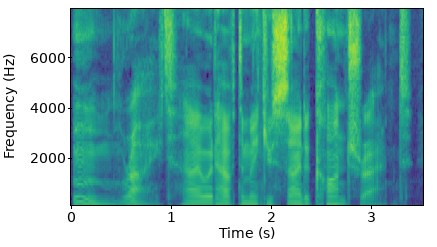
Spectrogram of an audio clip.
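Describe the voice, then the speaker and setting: Guy doing a leering seductive demon crime boss for asmr roleplay, drawly and unhurried, super dry close recording. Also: wildly swooping pitch, dry recording, heavily acted. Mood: leering, appraising. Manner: suave, drawling, leering, with low chuckles and pet names. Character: sleazy, seductive demon porn director and crime boss, male. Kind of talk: ASMR audio roleplay, in character.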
